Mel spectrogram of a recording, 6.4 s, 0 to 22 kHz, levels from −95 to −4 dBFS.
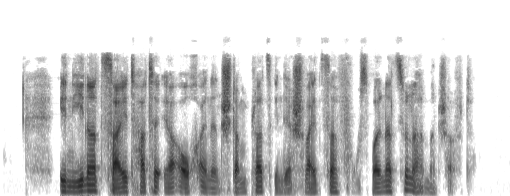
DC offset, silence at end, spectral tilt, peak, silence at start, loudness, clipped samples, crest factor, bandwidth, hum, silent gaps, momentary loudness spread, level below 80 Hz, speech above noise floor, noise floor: under 0.1%; 0.55 s; -4 dB/octave; -2 dBFS; 0.3 s; -25 LUFS; under 0.1%; 24 dB; 9.8 kHz; none; none; 15 LU; -50 dBFS; 20 dB; -45 dBFS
